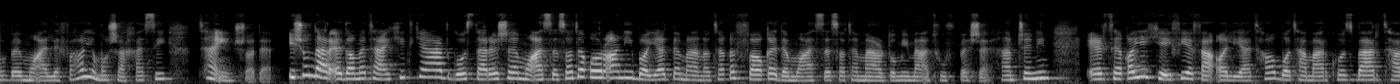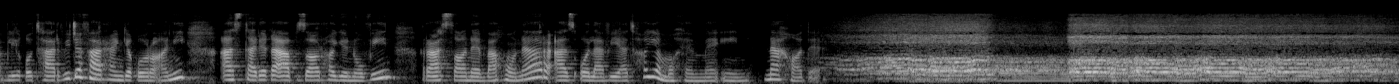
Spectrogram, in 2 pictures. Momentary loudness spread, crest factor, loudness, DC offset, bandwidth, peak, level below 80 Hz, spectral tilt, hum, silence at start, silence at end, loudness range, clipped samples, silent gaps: 9 LU; 20 dB; -23 LUFS; under 0.1%; 11.5 kHz; -4 dBFS; -60 dBFS; -3.5 dB/octave; none; 0 s; 0 s; 5 LU; under 0.1%; none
